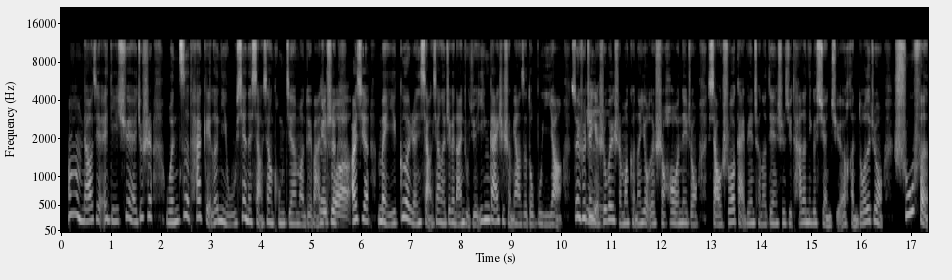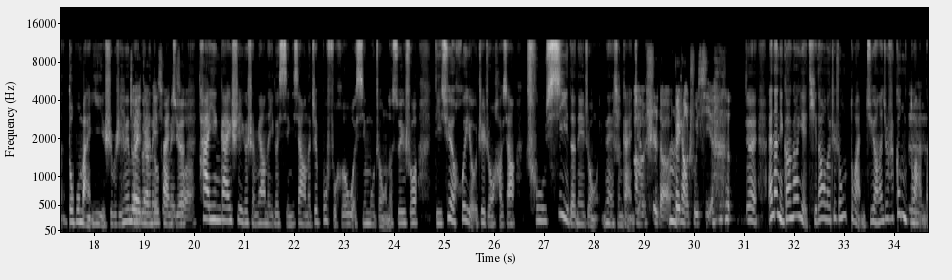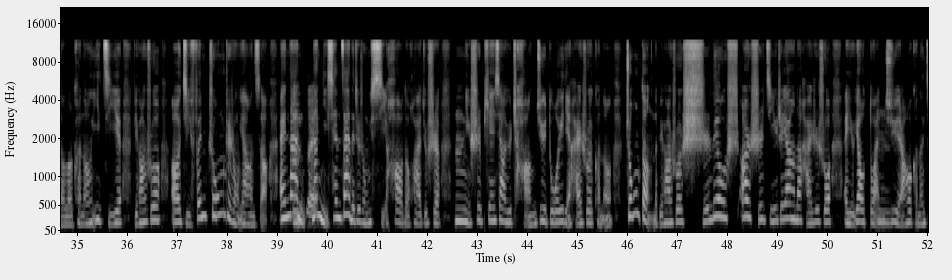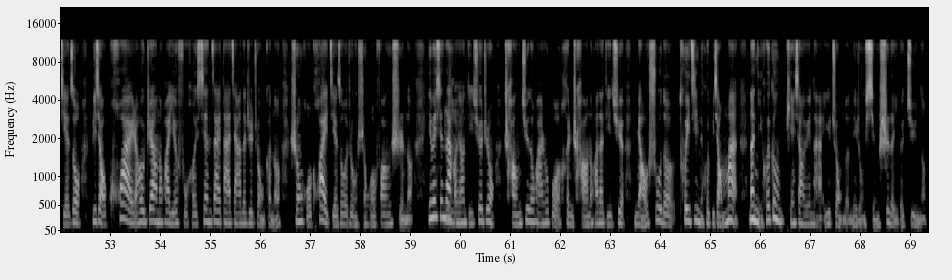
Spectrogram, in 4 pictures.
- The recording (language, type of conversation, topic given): Chinese, podcast, 追剧会不会影响你的日常生活节奏？
- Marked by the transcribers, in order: other background noise; laugh; tapping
